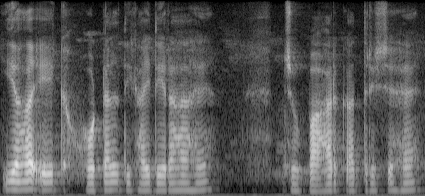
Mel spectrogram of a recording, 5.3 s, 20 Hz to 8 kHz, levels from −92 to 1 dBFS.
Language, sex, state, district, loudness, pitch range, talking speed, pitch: Hindi, male, West Bengal, Alipurduar, -23 LUFS, 115-120 Hz, 135 wpm, 115 Hz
